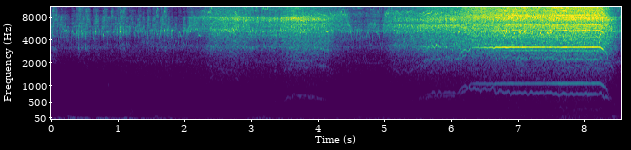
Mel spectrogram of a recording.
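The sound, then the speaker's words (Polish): A small camera drone's motors whir with a thin, high-pitched whine after it is switched on and armed, spinning up briefly, easing off, then rising again to a steady hum. Fairly quiet, with no voices. “No i tutaj słychać, jak on sobie pracuje. Jest cichutki. Bardzo, bardzo cichy.”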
